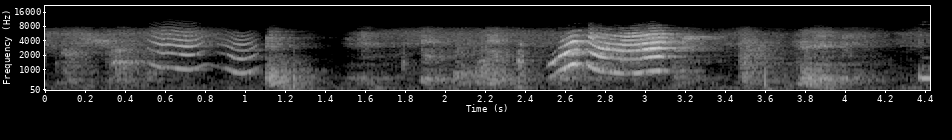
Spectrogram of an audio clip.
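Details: Pet Indian ringneck parrot indoors gives wavering, harmonic-rich calls. Two rising-and-falling phrases are separated by short noisy bursts and a pause.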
